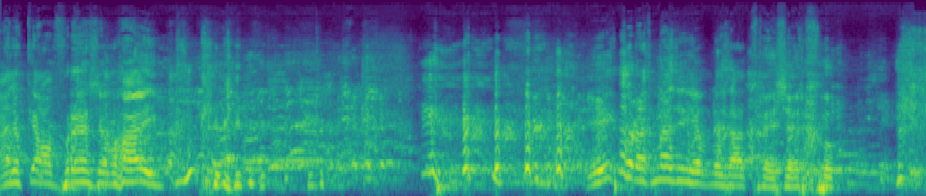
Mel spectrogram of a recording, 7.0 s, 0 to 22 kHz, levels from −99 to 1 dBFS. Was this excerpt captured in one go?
yes; 0 cuts

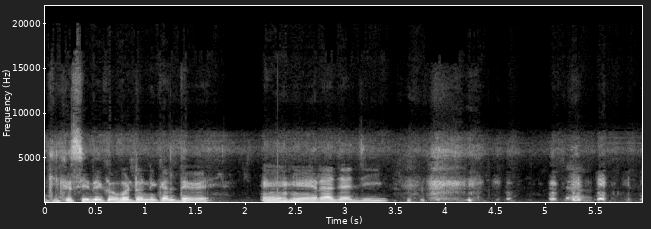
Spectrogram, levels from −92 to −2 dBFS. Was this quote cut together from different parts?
no; 0 cuts

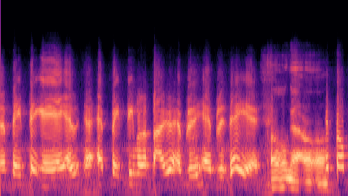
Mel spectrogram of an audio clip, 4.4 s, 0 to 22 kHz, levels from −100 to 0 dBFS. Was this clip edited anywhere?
no; 0 cuts

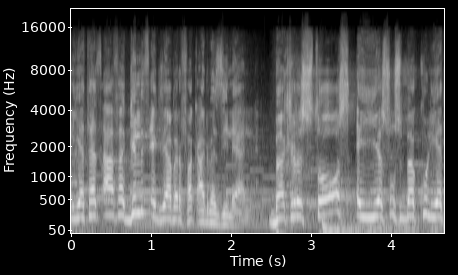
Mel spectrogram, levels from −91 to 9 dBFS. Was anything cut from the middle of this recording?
yes; 1 cut; at 2.3 s

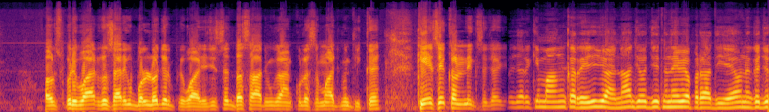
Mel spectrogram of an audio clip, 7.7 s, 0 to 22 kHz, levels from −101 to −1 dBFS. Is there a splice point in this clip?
yes; 1 cut; at 5.3 s

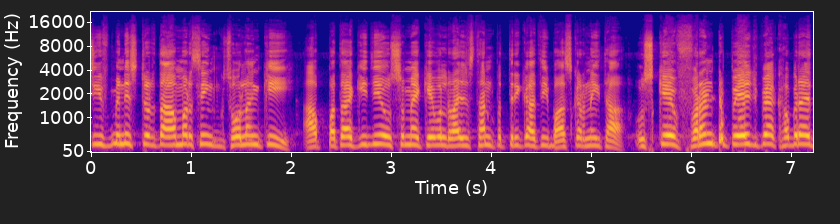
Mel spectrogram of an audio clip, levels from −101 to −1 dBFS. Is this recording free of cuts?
no; 2 cuts; at 2.0 s, 5.4 s

